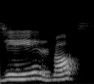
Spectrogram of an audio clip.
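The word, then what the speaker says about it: Xerox: আর জেরক্স machine এই যে আমরা এক্সি এটাকে উচ্চারণ হবে জেরক্স machine clear okay miss okay so right ইট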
